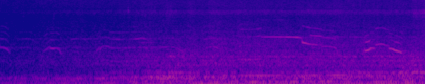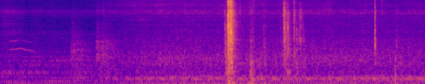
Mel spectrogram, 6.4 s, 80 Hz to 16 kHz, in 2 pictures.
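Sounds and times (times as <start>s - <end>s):
vehicle engines idling: 0.0s - 6.3s
metallic clanks and thuds of cars rolling aboard a ferry: 3.6s - 5.6s.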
